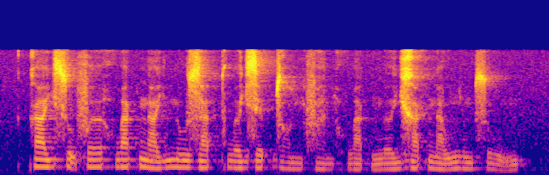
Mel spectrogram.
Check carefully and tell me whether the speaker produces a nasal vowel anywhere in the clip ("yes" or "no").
no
